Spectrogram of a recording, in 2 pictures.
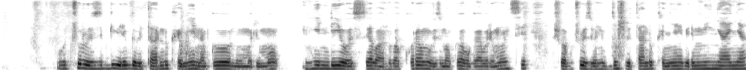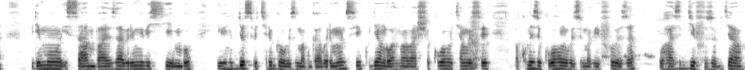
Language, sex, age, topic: Kinyarwanda, male, 25-35, agriculture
